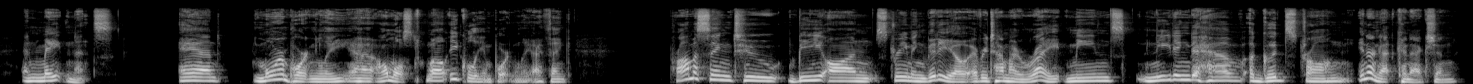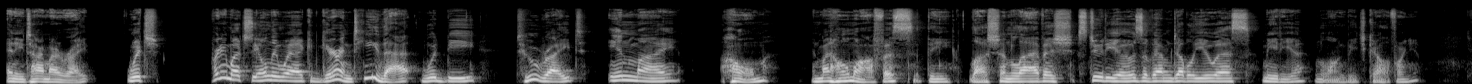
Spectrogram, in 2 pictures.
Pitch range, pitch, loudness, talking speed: 135-170 Hz, 150 Hz, -16 LUFS, 140 wpm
